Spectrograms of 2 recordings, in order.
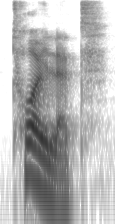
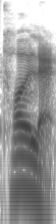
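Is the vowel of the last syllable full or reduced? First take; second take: reduced; full. First: The last syllable has a reduced, neutral vowel. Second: The last syllable has a full vowel like "let". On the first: The speaker calls it right. "記得啊洗手間係toilet toilet" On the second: The speaker calls it wrong. "唔係toilet 啊"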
